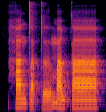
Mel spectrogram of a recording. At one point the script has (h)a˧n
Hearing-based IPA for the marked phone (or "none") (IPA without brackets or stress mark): h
